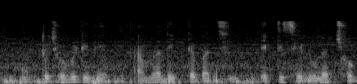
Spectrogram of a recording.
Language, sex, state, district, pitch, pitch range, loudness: Bengali, male, West Bengal, Jhargram, 105 Hz, 95-120 Hz, -30 LUFS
